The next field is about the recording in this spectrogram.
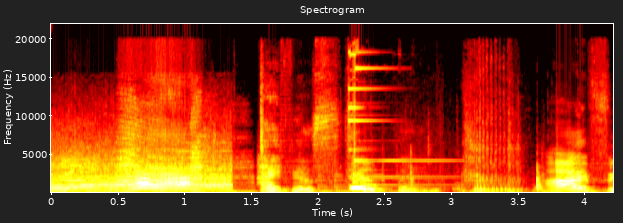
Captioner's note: crowd cheers; bell rings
